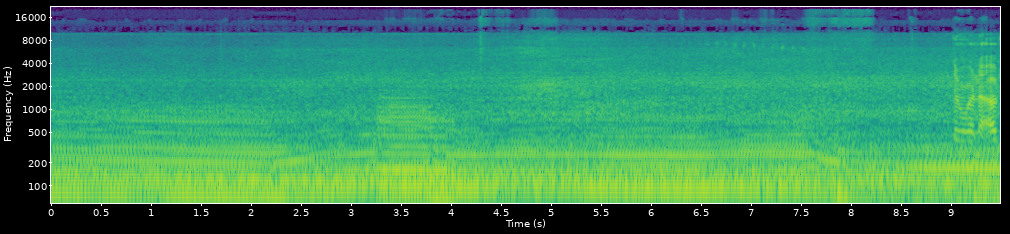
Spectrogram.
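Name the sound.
car engine downshifting with paddle shifters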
